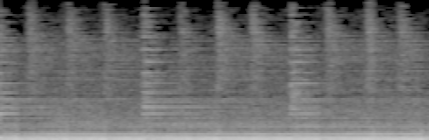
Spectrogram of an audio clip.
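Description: A live instrumental rock band breaks down to one sustained electric-guitar chord held steady, while the bass and kick drum drop out and leave the low end empty.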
